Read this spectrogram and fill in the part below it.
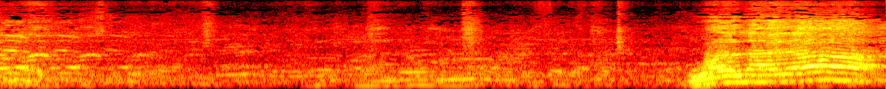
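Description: Several men talk quietly in a low murmur.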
